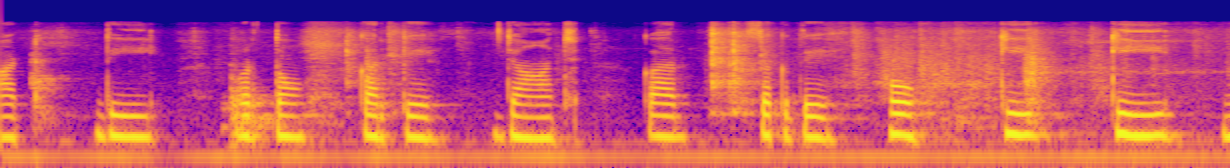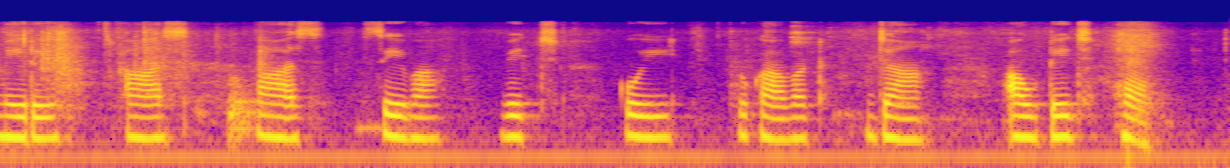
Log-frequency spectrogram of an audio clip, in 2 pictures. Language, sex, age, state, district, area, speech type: Punjabi, female, 45-60, Punjab, Fazilka, rural, read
